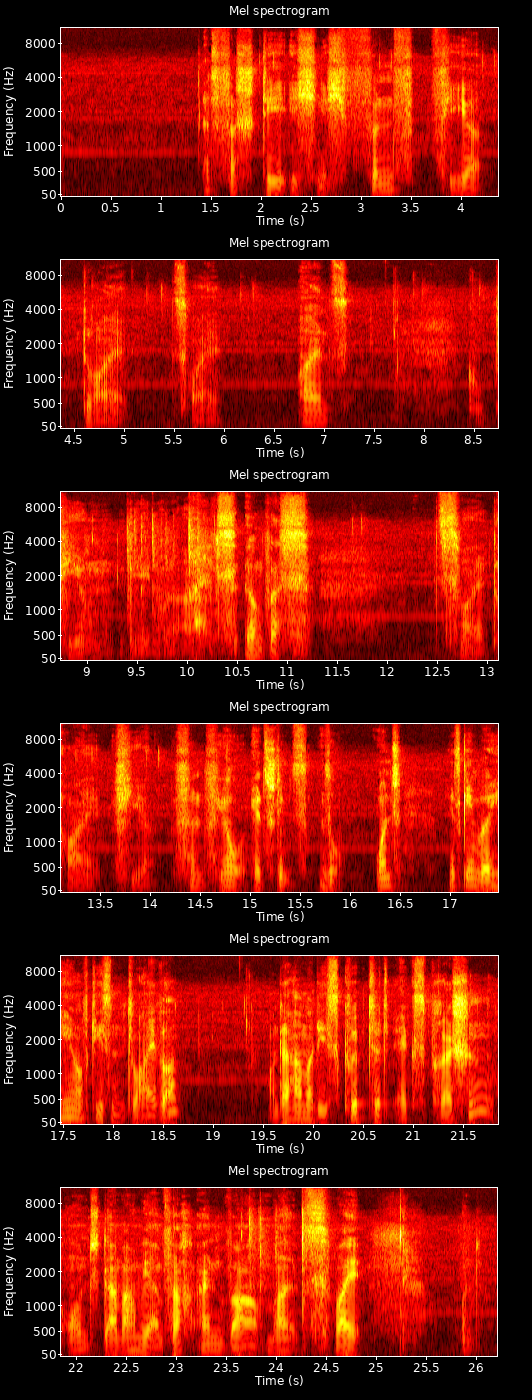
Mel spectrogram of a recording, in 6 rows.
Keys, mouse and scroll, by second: 0.1 right click, 1.7 scroll down 2, 2.3 right click, 3.5 middle click, 5.5 middle click, 6.5 middle click, 8.2 drag, 8.8 click, 9.7 shift+g, 9.9 0, 10.1 1, 10.3 Return, 11.9 right drag, 12.8 right drag, 13.5-13.9 middle drag, 14.3 middle click, 15.0 middle click, 20.1 click, 21.5 Right, 21.7 Left, 21.9 Left, 22.1 Left, 22.3 Left, 22.5 Left, 24.3 shift+2, 24.5 Return.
